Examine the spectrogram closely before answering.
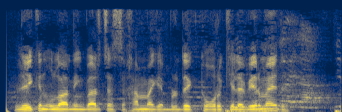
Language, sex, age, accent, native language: Uzbek, male, 19-29, Toshkent viloyati, Uzbek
